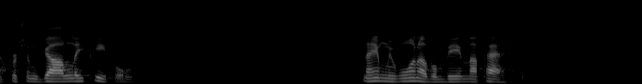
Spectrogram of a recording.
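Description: A middle-aged man speaks with emphasis through a microphone, pausing between phrases.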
